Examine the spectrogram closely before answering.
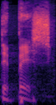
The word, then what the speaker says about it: Țepeș: hay que decir que la pronunciación sería Vlad Tepes, como si terminase en SH, ¿no?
